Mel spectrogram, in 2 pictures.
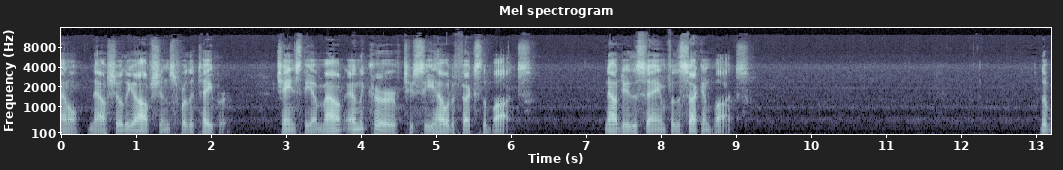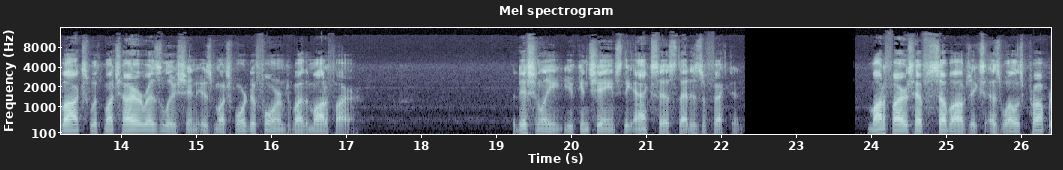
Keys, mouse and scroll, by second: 1.1 click, 4.3 click, 7.7 click, 9.1 click, 10.2 t, 12.2 click, 14.3 click, 16.1 click, 20.5 click.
